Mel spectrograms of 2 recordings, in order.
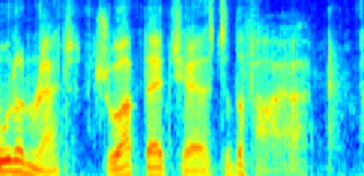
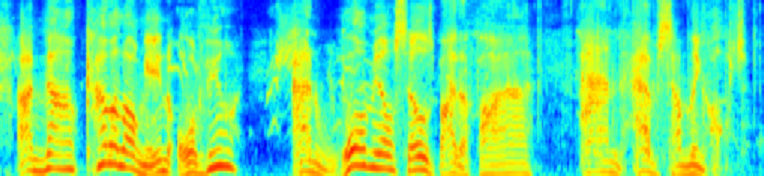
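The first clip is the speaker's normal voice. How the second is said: louder, hospitable invitation; hearty welcome; 7 semitones higher, 4 dB louder than usual. A narrator's reading. Rat inviting the field mice in, heartily. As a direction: usher them in to the fire. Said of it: "cried the Rat heartily".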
